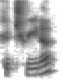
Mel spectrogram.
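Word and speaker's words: Catriona: Campbell is busy and I know that's pronounced Katrina because I there is an an author Katrina mcferson who I sat next to at a convention and I did ask her how that name is pron pronounced and it is pronounced Katrina uh Katrina Campbell is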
